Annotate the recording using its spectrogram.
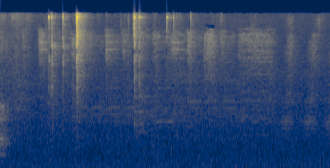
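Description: Light metallic clicks and taps from valve-train lifters and rocker arms being pushed down by hand in an aluminum cylinder head: a few sharp clicks in the first two seconds, then fainter ticks.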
